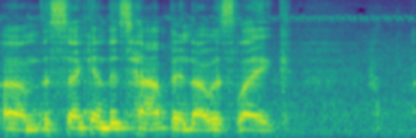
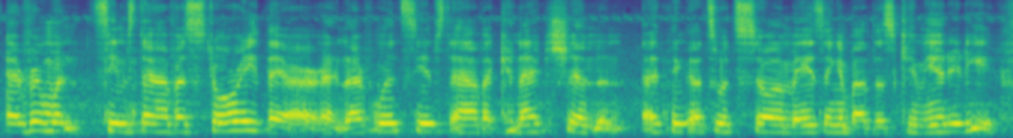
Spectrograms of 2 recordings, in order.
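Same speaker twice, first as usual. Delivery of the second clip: choked up with tears, higher; after crying; 5 semitones higher than usual. Real, not acted. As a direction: voice breaking, pitched up.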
